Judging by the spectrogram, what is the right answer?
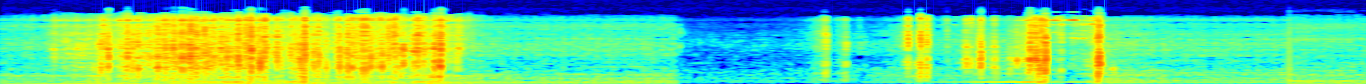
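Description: Car tyre rolling over a row of cellophane-wrapped hard-candy swirl lollipops: about two seconds of dense crackling and crunching of candy and wrapper. After a short break, a few sharp separate cracks.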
